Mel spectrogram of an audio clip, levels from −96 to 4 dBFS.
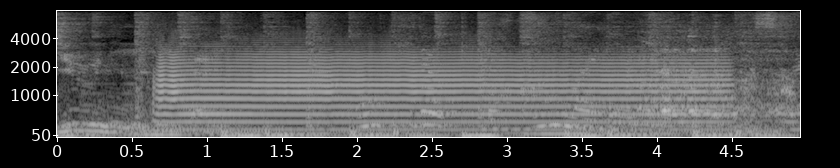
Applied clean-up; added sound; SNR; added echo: none; Trumpet; -2 dB; reverberation time 0.9 s.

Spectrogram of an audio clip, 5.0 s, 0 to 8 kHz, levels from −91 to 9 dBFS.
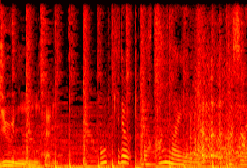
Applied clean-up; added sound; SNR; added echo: none; none; none; none.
